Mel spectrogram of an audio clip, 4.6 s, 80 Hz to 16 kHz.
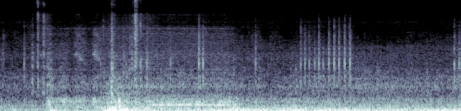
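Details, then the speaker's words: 2009 Opel Astra G, engine swapped to X16XEL, no-start after battery drain; donor X14XE ECU reset and programmed to the immobiliser: cranks briefly, catches, settles into a low slightly uneven idle with faint stumble, running rough because firmware doesn't match engine. "завалася підтраює конечно бо прошивка не її але ж Працює"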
